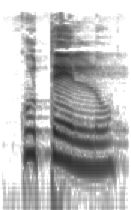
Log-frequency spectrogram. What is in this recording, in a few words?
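"cutellu", Vernazzese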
